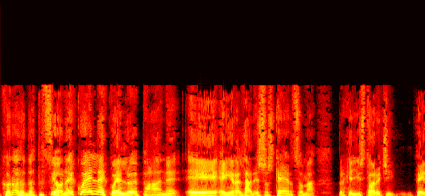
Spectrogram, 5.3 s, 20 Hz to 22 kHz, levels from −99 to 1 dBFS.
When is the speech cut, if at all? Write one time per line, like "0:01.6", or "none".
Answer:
none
